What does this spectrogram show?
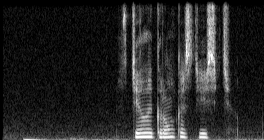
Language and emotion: Russian, neutral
